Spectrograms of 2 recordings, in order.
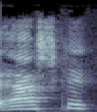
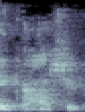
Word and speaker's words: Akashic: Oh, the Ashkic records. Oh, I've heard of those before. How do those fit in? I didn't say it right. The Akashic records?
